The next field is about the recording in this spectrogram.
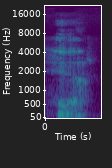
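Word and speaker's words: heir: ठीक, अब यहाँ कह रहे हैं यदि कोई वर्ड एच से शुरू होता है और एच के बाद वोवेल का प्रयोग हुआ है लेकिन एच का उच्चारण साइलेंट होता है तो उस वर्ड से पूर्व ए का प्रयोग ना करके एन का प्रयोग किया जाता है। ठीक है, ओके, जैसे N honest, N hours, N हेयर।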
